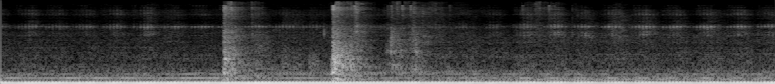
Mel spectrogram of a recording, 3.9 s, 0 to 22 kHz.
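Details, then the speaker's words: Worcester Greenstar 27 CDi combi boiler, central heating on, low hum with a repeating rough rasping, rubbing pulse and sharper scraping bursts; sporadic for about four years, pressure nominal, stops after running a hot tap; cause unknown. "my boiler makes a periodic strange noise this is"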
